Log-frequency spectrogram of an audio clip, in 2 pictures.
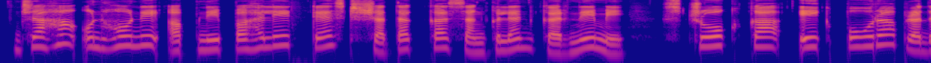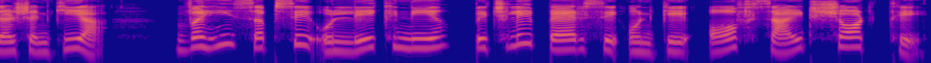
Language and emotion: Hindi, neutral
